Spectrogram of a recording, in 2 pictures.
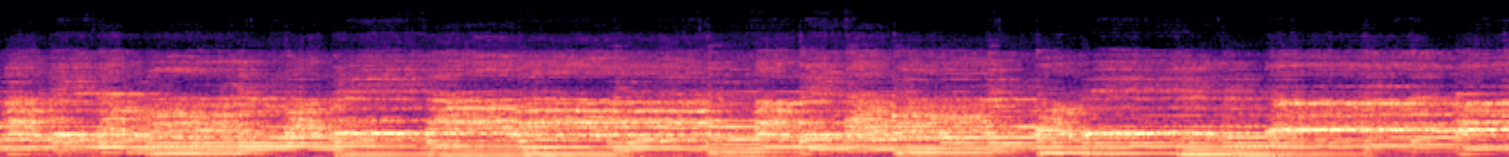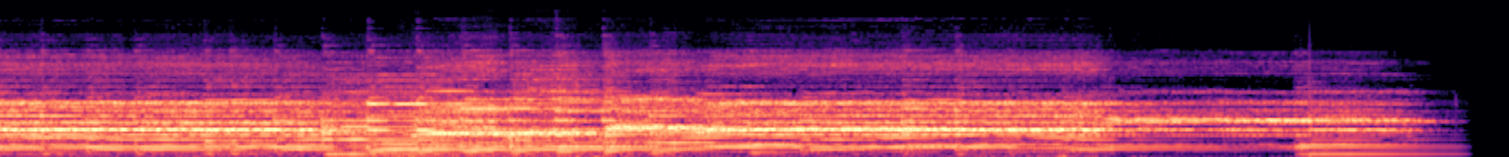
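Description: Choir singing a hymn in full harmony, ending on a long held chord that fades out in the last second.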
